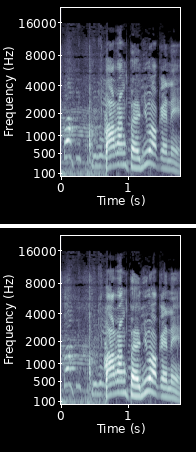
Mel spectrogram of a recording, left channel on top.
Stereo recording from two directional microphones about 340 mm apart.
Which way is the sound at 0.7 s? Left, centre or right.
Centre.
